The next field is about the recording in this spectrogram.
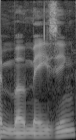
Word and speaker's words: Mumazing: On va en parler de, donc, de ton projet Mom Amazing, si je le prononce bien. – C'est le mélange de Mom et de Amazing.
